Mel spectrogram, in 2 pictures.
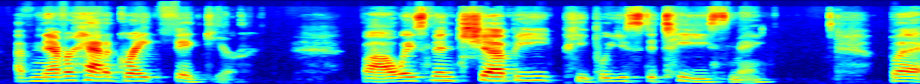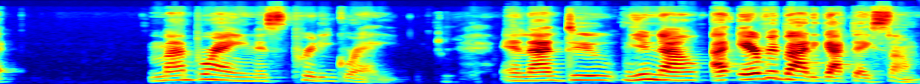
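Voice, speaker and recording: A woman with a strong Southern US accent talks fairly slowly in a bright, sharp tone, leaving long, frequent pauses. Her intonation is lively, her loudness swings widely, and the recording is very clean with a silent background. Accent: deep Southern American. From US South. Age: 50s. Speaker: author. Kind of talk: interview.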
